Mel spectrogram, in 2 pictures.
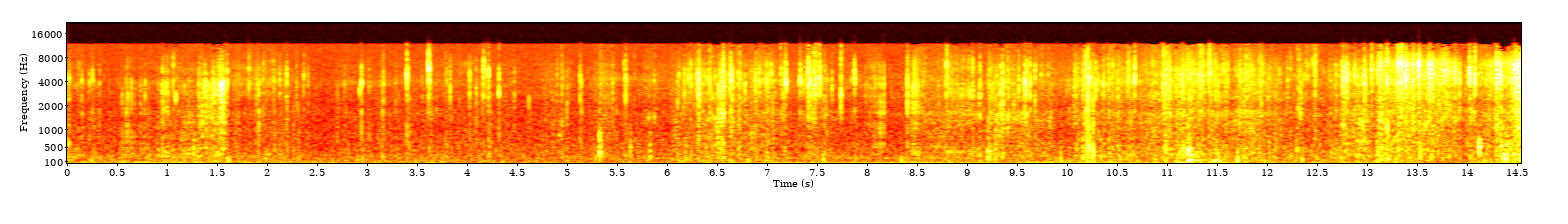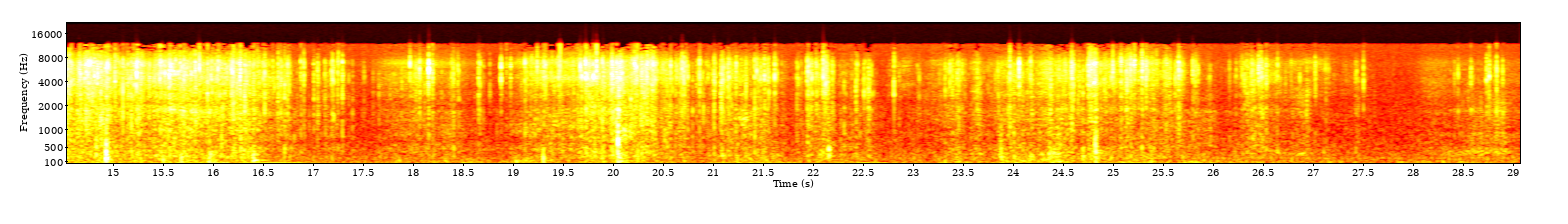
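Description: Rustling and crinkling close to the microphone, with many small clicks and taps, louder in stretches near the middle. This is the handling noise of a handheld camera being carried and moved about.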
